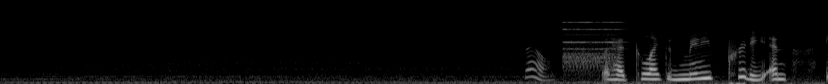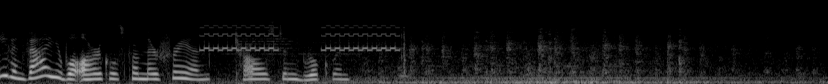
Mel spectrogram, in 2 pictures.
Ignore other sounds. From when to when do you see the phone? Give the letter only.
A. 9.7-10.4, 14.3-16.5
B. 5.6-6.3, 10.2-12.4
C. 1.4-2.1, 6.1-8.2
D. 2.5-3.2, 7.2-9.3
B.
